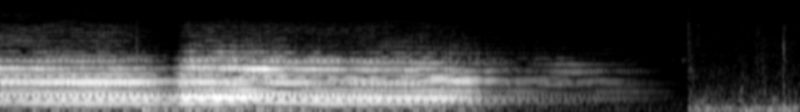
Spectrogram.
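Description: A held chord of several steady tones sounding together, loud at first. It has a brief dip about a second in, then fades out over the following few seconds.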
